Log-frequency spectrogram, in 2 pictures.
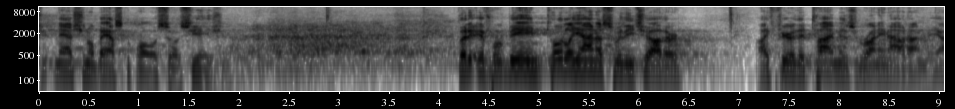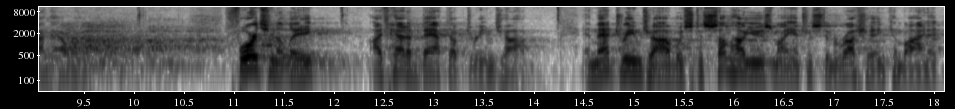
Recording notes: The Adult Education Committee has planned its own variation on the popular live storytelling medium, the Moth Radio Hour. This live storytelling at First Pres, featuring real stories shared, in person, by fellow church members.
